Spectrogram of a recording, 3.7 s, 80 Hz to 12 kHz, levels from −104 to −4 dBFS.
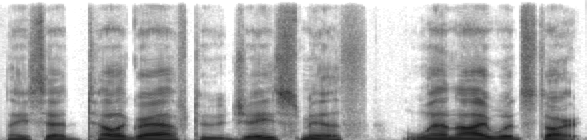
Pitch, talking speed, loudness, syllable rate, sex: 125 Hz, 165 wpm, -18 LUFS, 3.6 syllables/s, male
